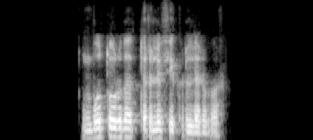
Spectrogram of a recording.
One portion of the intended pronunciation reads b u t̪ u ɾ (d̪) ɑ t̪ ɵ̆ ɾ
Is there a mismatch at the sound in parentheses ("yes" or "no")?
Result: no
